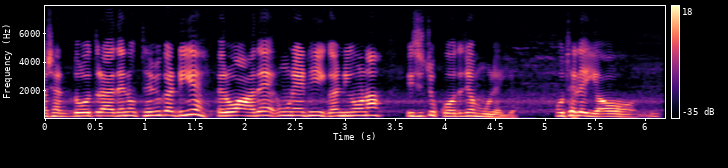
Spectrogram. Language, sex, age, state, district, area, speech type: Dogri, female, 30-45, Jammu and Kashmir, Samba, urban, spontaneous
